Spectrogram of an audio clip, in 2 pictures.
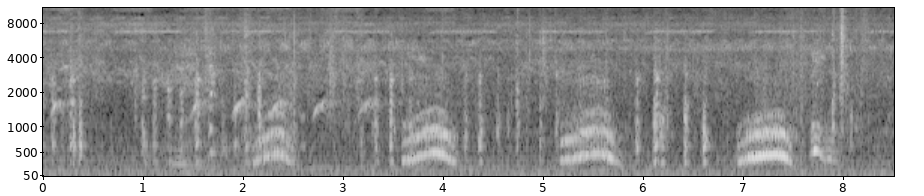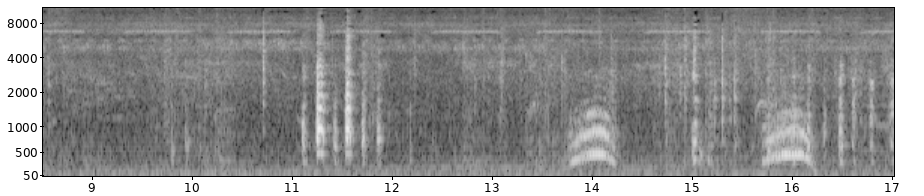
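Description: Rhode Island Red hens cluck repeatedly in short rhythmic bursts, fairly close, over a steady low background hum, with quieter pauses between the calls.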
